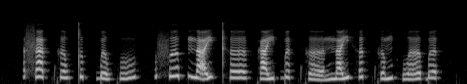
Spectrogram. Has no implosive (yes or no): no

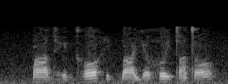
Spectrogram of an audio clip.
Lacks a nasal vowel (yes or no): yes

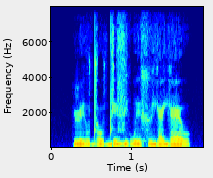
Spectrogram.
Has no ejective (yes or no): yes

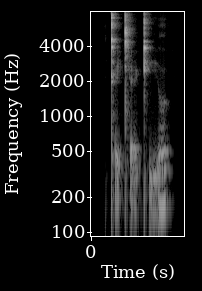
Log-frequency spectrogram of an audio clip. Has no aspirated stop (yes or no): no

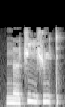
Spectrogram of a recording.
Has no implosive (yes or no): yes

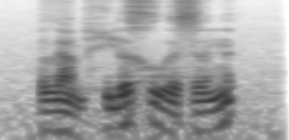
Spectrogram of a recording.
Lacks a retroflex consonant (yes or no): yes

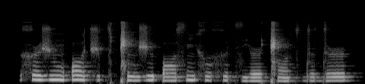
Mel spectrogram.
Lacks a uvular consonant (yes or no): yes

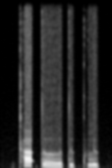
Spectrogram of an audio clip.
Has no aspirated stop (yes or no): no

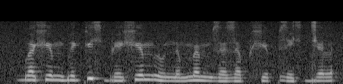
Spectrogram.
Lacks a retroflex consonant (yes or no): yes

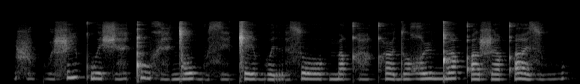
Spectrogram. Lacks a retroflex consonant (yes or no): no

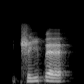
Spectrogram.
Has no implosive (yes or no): no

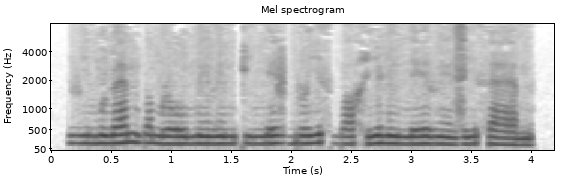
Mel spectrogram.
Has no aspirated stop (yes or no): yes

